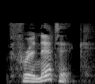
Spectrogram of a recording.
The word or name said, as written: frenetic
